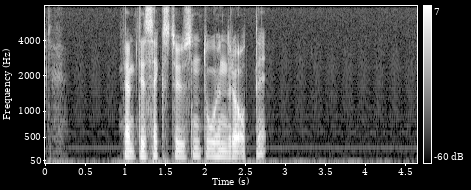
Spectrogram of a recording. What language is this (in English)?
Norwegian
